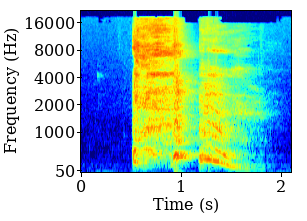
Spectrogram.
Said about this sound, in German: So, der Huster ist noch drauf.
